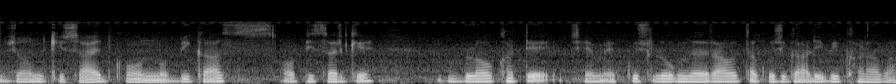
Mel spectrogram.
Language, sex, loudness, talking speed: Bhojpuri, male, -16 LUFS, 95 wpm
